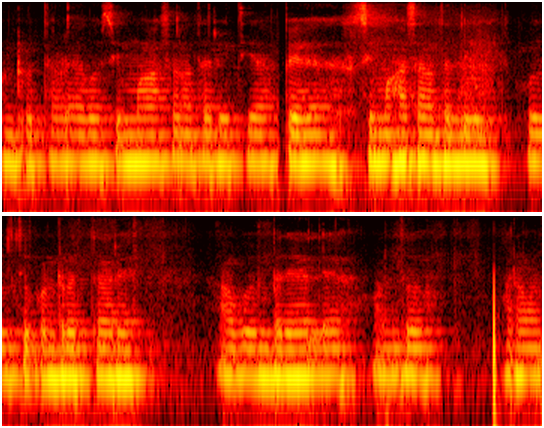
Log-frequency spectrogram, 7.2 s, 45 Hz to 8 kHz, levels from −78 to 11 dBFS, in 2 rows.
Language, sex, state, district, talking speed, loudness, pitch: Kannada, male, Karnataka, Bijapur, 60 wpm, -23 LUFS, 150 Hz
